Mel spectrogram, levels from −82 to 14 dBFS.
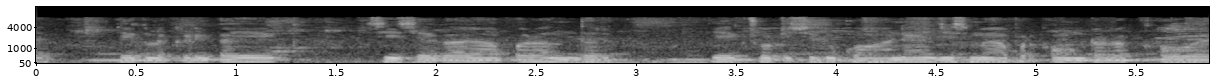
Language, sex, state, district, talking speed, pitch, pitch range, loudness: Hindi, male, Uttar Pradesh, Shamli, 215 wpm, 120 Hz, 115-120 Hz, -14 LUFS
